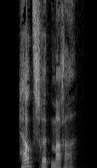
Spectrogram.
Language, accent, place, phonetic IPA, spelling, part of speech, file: German, Germany, Berlin, [ˈhɛʁt͡sʃʁɪtmaxɐ], Herzschrittmacher, noun, De-Herzschrittmacher.ogg
- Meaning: pacemaker (medical device implanted to regulate heart rhythm); colloquial usage includes implantable cardioverter-defibrillators (ICD) and cardiac resynchronization therapy (CRT)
